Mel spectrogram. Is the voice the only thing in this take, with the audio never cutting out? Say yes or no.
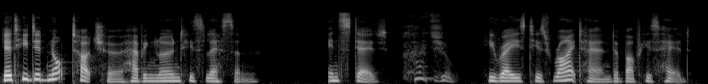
no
